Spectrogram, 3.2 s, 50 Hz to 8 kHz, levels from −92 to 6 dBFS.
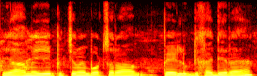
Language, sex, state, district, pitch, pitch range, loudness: Hindi, male, Arunachal Pradesh, Papum Pare, 155 Hz, 145-160 Hz, -12 LUFS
